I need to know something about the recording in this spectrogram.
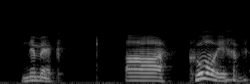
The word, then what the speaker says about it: Nimiq: grin Raven coin and I think it's pronounced nimic I call it nimiq but nimic uh cool you have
